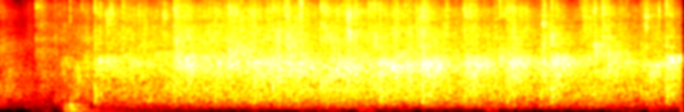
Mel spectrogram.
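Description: An audience breaks into steady applause, a dense wash of clapping that swells after a brief thump and holds at an even, fairly loud level throughout.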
